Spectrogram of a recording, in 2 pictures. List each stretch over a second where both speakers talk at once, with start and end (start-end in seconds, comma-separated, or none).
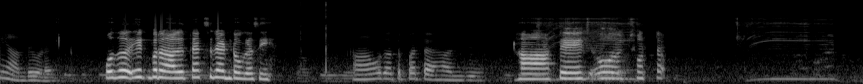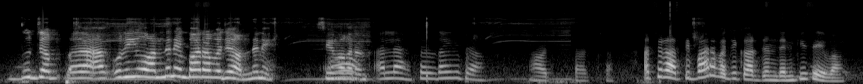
none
